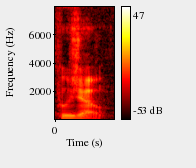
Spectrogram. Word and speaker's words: Peugeot: remains highly unlikely this is a story of pujo and their attempts to sell cars in america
